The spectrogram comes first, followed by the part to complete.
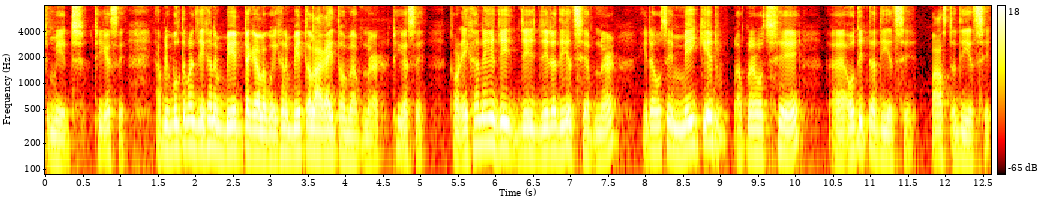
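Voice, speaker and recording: A man leads a spoken English lesson with a gravelly, somewhat high voice. He drills each word again and again and often stops to check that his students are following. His tone stays dark and mellow. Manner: repeats each word several times, asks "ঠিক আছে?" to check understanding. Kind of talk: classroom lesson with drilled repetition.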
